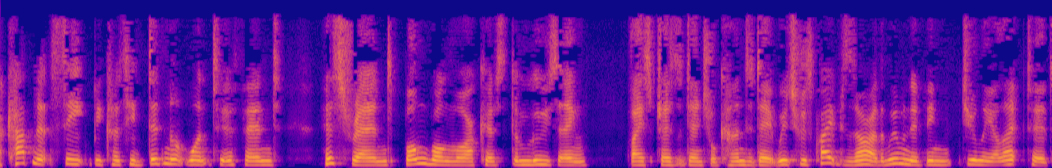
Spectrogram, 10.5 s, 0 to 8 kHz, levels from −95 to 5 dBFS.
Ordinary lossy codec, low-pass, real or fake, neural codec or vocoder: MP3, 32 kbps; 7.2 kHz; fake; codec, 24 kHz, 1.2 kbps, DualCodec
